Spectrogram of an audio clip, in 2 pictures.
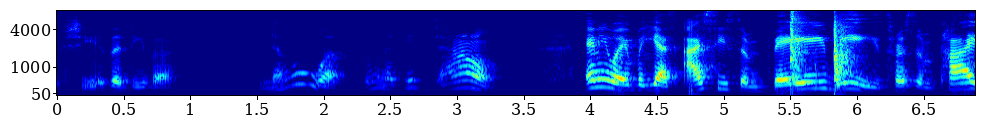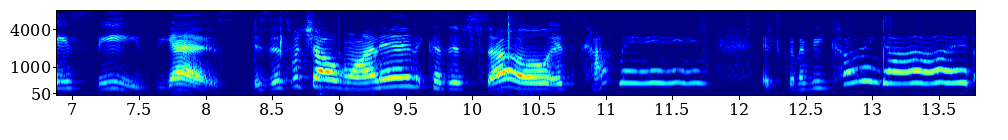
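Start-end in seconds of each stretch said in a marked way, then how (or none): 1.6-3.2 aside to cat. Real, not acted. Scolding cat off camera. 10.6-13.7 excited tease. Real, not acted. Promising Pisces viewers babies in a high sing-song.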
